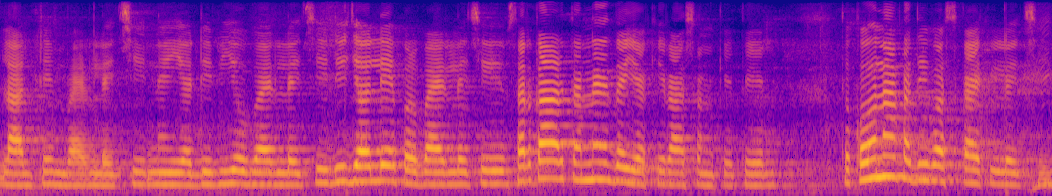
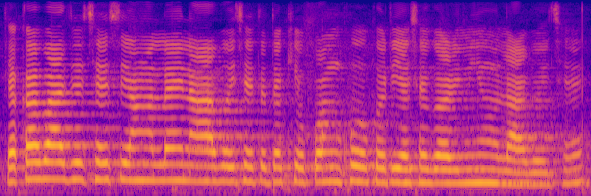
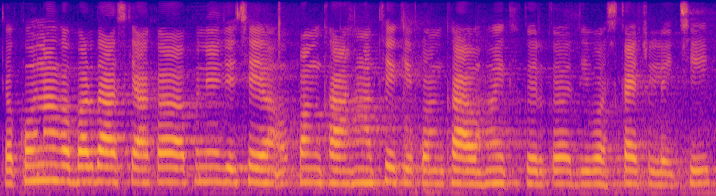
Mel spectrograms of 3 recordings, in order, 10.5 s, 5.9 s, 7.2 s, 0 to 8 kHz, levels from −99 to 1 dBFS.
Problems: background sounds at intervals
